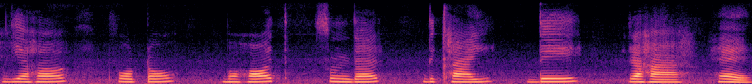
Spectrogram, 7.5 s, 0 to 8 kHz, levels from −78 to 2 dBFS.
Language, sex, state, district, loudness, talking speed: Hindi, female, Madhya Pradesh, Dhar, -15 LUFS, 65 wpm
